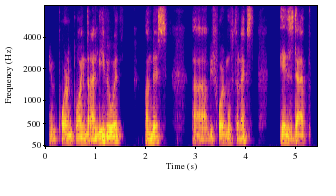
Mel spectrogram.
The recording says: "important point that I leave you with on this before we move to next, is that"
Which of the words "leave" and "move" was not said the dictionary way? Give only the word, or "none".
none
